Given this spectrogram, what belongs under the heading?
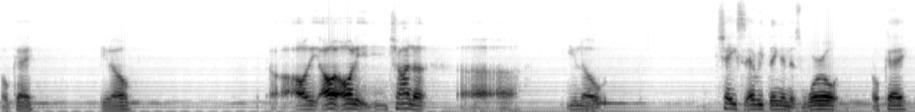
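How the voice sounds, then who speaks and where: Low gravelly guy preaching, dark tone, faint music underneath. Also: takes it slowly, pauses often, muffled recording. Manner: fills with "man" and "okay?", reads verses louder. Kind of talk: street-style sermon reading scripture.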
